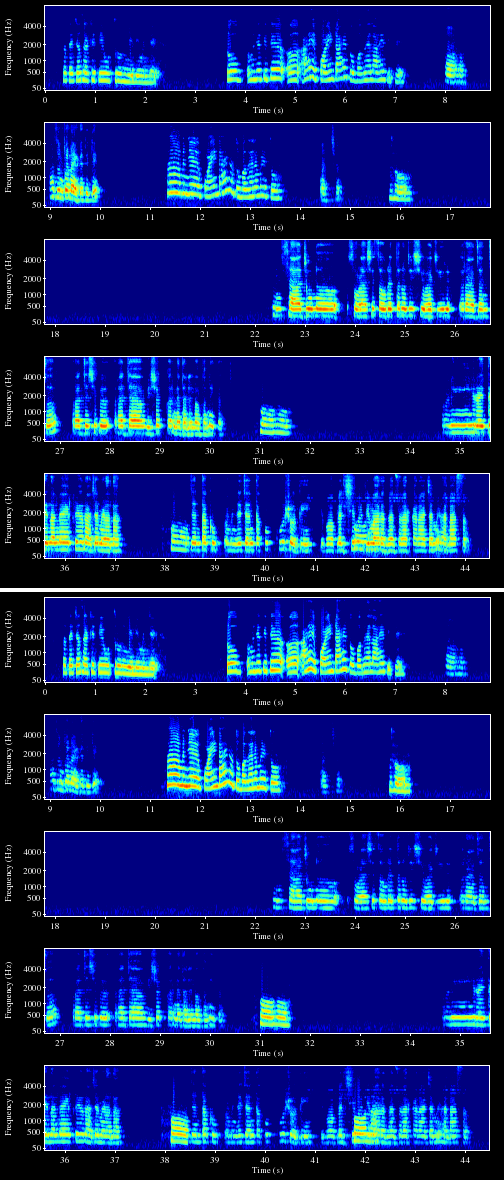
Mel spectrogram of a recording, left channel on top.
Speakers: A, on the right; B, on the left.
A: तर त्याच्यासाठी ती उतरून गेली म्हणजे
B: <inaudible>
A: तो म्हणजे तिथे आहे पॉइंट आहे तो बघायला आहे तिथे
B: हा हा अजून पण आहे का तिथे
A: हा म्हणजे पॉइंट आहे ना तो बघायला मिळतो.
B: अच्छा
A: हो
B: सहा जून सोळाशे चौऱ्याहत्तर रोजी. शिवाजी राजांच राज्याशी राज्याभिषेक करण्यात आलेला होता ना इथं.
A: हो हो
B: आणि रयतेला न्यायप्रिय राजा मिळाला
A: हो
B: जनता खूप. म्हणजे जनता खूप खुश होती की बा आपल्याला शिवाजी
A: हो
B: महाराज
A: ना
B: असणार राजा मिळाला असं!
